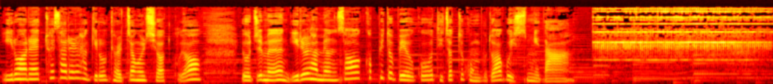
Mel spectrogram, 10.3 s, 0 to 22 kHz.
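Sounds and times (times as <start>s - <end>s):
speech: 0.0s - 7.8s
electronic alarm clock ringing: 7.9s - 10.2s.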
